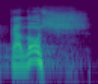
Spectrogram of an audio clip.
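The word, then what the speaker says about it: קדוש: Y la santidad viene de una palabra hebrea que se pronuncia kadosh, santo.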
